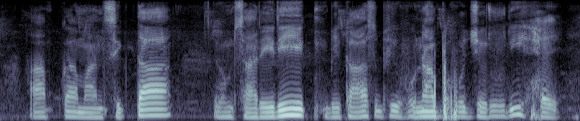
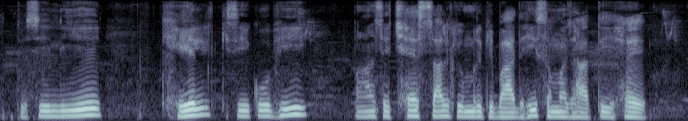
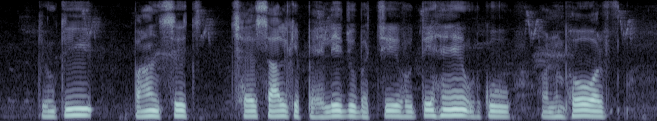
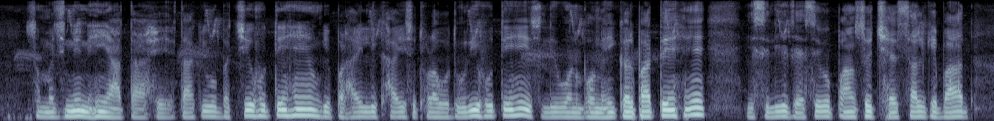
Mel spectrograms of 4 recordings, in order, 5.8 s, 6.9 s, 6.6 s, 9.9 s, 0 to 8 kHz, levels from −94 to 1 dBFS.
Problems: constant background noise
